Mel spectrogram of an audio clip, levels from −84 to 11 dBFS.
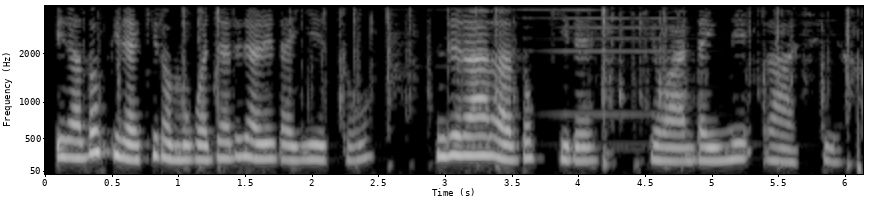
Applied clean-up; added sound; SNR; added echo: classical method spectral subtraction.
